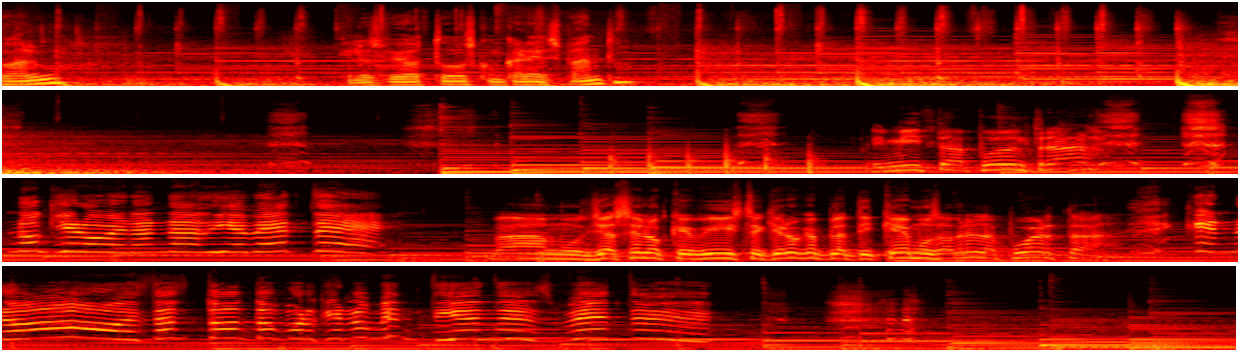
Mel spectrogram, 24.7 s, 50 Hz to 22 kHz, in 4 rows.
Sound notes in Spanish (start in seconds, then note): 7.3 Sollozos; 9.2 Toques en la puerta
